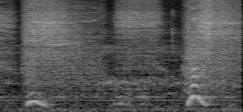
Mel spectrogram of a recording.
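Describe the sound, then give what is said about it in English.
Heavy breaths huff right into the microphone, two loud gasping bursts about a second and a half apart with softer breathy noise between them. “Move the mic away from your mouth.”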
